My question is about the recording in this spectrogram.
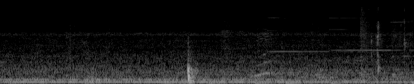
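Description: Steady low hum, with one sharp click about two seconds in.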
